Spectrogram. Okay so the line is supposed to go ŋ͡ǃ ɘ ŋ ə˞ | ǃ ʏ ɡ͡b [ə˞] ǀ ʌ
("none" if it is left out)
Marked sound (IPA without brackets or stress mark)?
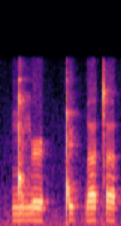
ʌ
